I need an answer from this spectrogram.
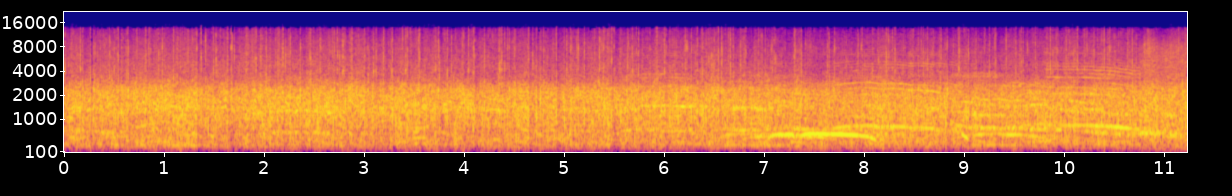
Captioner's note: some Applause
